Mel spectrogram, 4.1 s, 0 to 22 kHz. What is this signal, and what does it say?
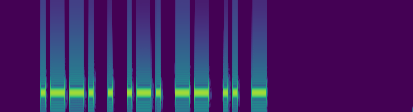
Morse code, heard as a keyed tone, about 25 wpm, 700 Hz. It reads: PERMIT
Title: Six Letter Words - 25wpm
